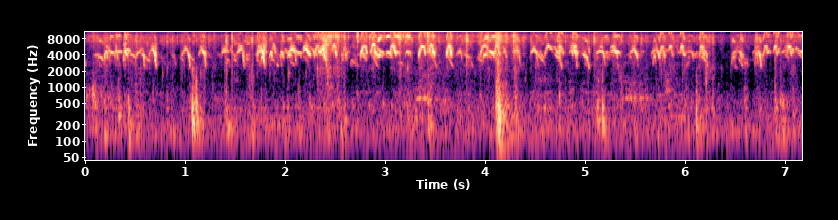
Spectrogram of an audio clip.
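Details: Several incubator-hatched baby chicks of Sultan, Golden Sebright, Cochin and booted breeds, on day four, peep constantly: shrill, high, quick descending chirps overlapping in a dense chorus, with occasional low thumps and scratching sounds.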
